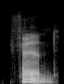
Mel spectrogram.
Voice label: "fend", American

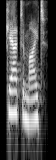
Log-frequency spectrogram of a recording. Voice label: "catamite", Indian

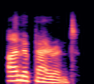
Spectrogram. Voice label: "Unapparent", Indian

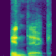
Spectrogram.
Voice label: "Indic", American

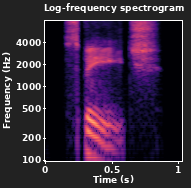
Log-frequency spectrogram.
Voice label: "speech", British

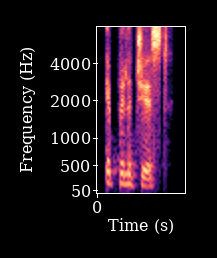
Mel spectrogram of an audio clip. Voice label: "epilogist", Indian

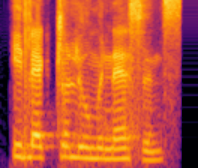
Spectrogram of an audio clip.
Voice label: "electroluminescence", Indian

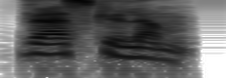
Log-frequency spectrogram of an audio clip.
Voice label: "vasculum", Indian

